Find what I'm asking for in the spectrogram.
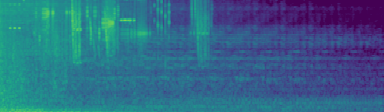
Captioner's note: rocket exploding; static crackling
